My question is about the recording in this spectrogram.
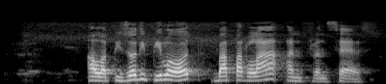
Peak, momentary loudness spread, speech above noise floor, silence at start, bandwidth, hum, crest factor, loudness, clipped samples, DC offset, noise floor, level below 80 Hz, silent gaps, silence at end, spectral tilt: -2 dBFS; 12 LU; 33 dB; 0.9 s; 8 kHz; none; 16 dB; -16 LUFS; under 0.1%; under 0.1%; -49 dBFS; -60 dBFS; none; 0.25 s; -5 dB/octave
